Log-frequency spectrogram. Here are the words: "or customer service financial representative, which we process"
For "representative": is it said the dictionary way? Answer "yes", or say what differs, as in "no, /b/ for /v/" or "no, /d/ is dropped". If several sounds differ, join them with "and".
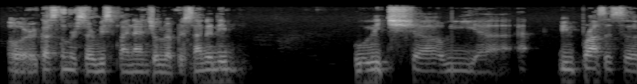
no, /s/ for /z/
